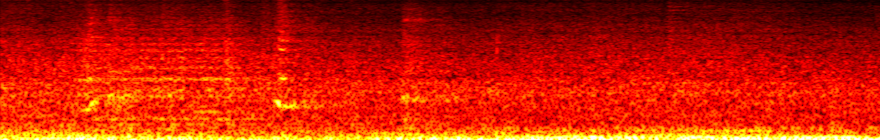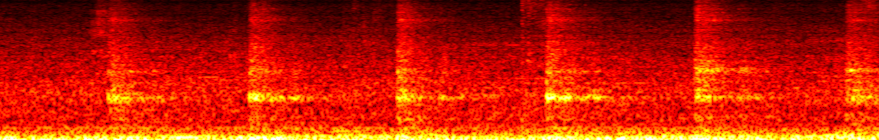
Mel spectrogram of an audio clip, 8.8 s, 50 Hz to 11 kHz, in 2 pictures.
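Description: Footsteps at a steady walking pace, about one every 0.7 seconds, starting about five seconds in, over a steady low rumble.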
